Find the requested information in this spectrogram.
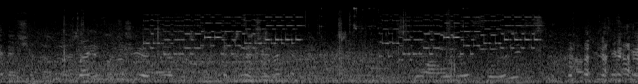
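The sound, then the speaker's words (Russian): A phone ringtone plays in repeating high tonal phrases over a steady, noisy background as a woman sits on a street bench during a film-set scene. “ты еще трубку не берешь? Это ты мне только что звонил?”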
